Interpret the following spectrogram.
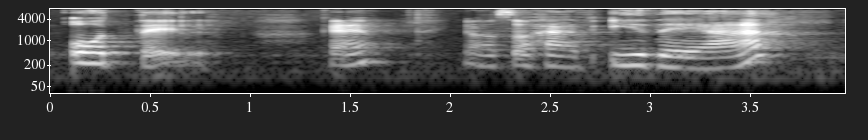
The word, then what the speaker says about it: hotel: have words like sofa hotel remember the h is silent okay so you don't pronounce it hotel you say hotel okay you also have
